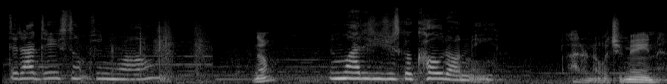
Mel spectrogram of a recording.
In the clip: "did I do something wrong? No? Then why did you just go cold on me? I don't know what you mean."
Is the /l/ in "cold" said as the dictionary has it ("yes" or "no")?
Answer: no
